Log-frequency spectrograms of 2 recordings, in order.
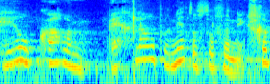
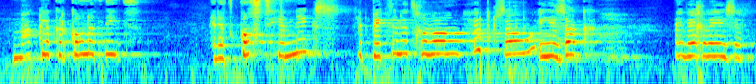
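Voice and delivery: higher, louder cocky boast; 9 semitones higher, 5 dB louder than usual. Acted. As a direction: crow about how easy it was. Boastful Jasper thoughts. (opschepperig en hoog)

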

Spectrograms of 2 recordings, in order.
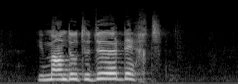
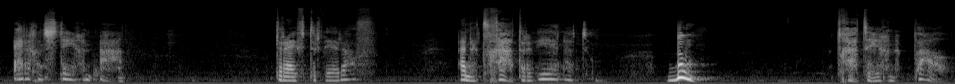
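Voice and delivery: whisper; 4 semitones lower, 6 dB quieter than usual. A narrator's reading. Tense whispered narration.

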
